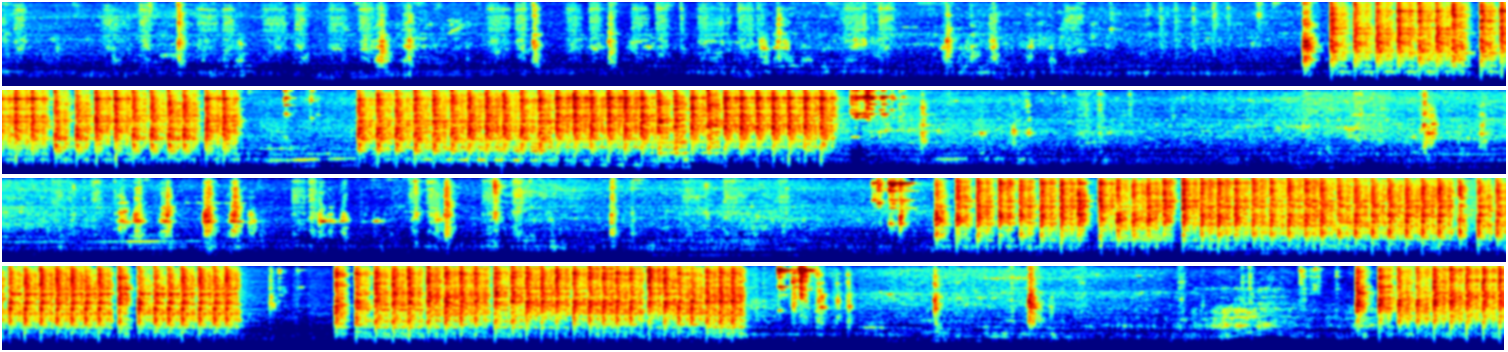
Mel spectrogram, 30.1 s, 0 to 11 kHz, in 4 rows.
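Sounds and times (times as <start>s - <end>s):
power tool rattling on sheet metal: 6.6s - 11.8s, 19.7s - 26.4s, 29.4s - 30.0s.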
